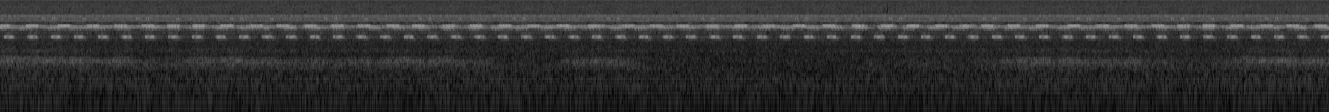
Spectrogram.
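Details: Night chorus of crickets in deep forest, a continuous run of rapid high chirps at a steady pace, overlapping insect trills, and a lower murmuring band that swells and fades in waves.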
